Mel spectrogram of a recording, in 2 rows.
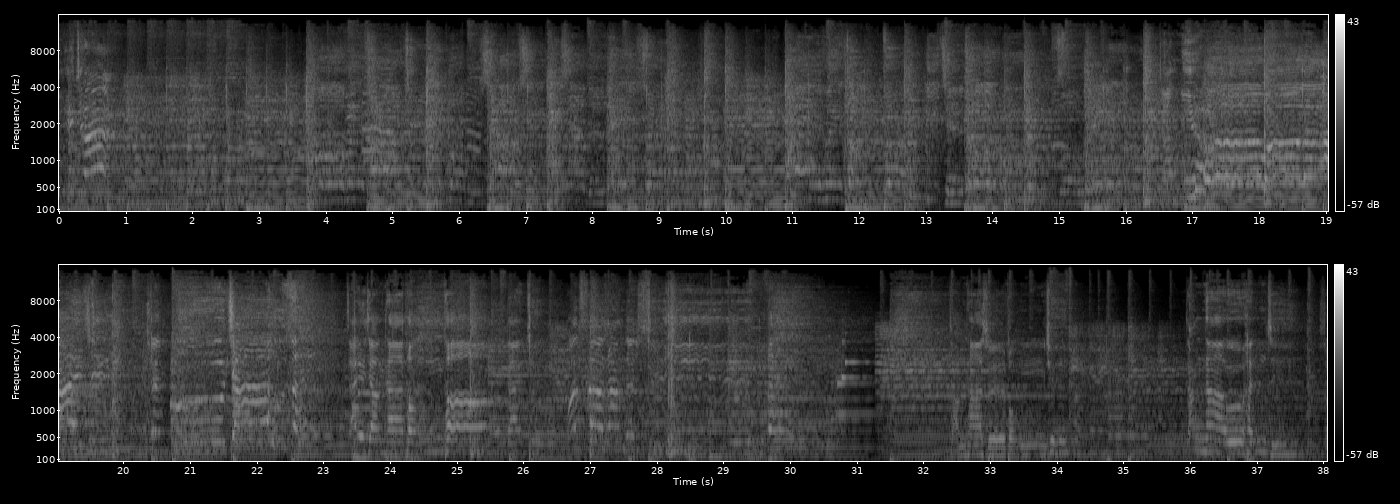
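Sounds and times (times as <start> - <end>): live rock band with singing: 0.0 - 38.0.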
